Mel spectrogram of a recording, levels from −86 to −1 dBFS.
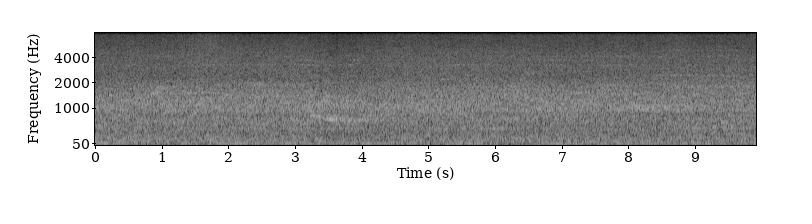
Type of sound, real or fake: real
